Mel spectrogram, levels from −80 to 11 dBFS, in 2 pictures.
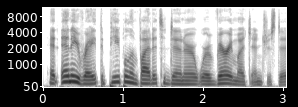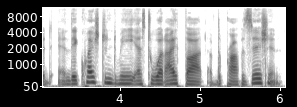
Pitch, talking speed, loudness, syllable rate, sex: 160 Hz, 240 wpm, -19 LUFS, 6.7 syllables/s, female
